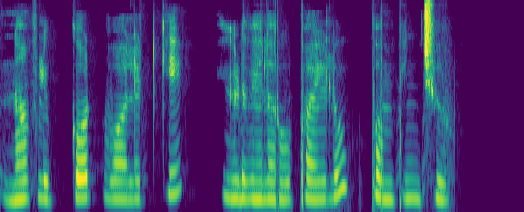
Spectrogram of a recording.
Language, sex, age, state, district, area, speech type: Telugu, female, 18-30, Andhra Pradesh, Kakinada, rural, read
